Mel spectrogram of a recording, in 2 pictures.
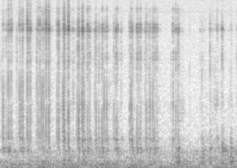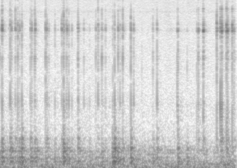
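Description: Long dark painted nails scratch and tap the outside walls of a large amber glass jar candle from both sides, the jar full of melted wax with two lit wicks burning. A steady run of quick, dry scratches and clicks sounds, with a faint high glassy ring on some taps that dies away almost at once.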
